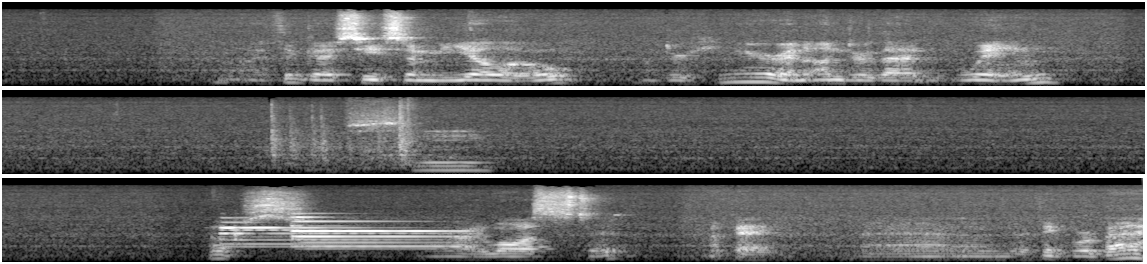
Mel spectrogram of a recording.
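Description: A young man speaks calmly and close by, explaining.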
